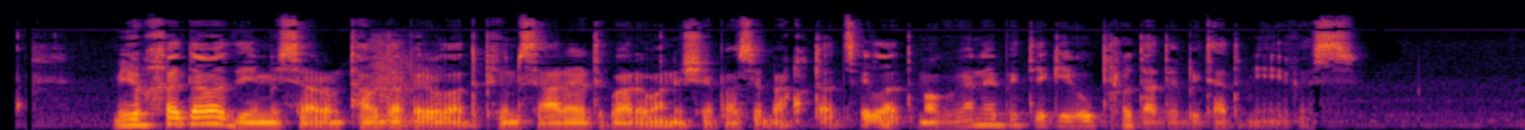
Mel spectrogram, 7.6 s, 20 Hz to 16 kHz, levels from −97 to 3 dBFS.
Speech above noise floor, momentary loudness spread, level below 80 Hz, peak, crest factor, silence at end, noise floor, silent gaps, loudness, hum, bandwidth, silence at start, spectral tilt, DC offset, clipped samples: 38 dB; 14 LU; -56 dBFS; -4 dBFS; 20 dB; 0.85 s; -62 dBFS; none; -25 LUFS; none; 10.5 kHz; 0.1 s; -5 dB/octave; under 0.1%; under 0.1%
